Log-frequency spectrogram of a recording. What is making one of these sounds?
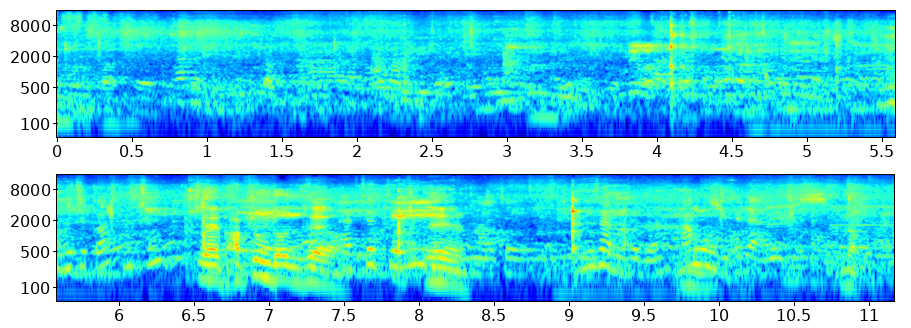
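A middle-aged man talks casually at close range.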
